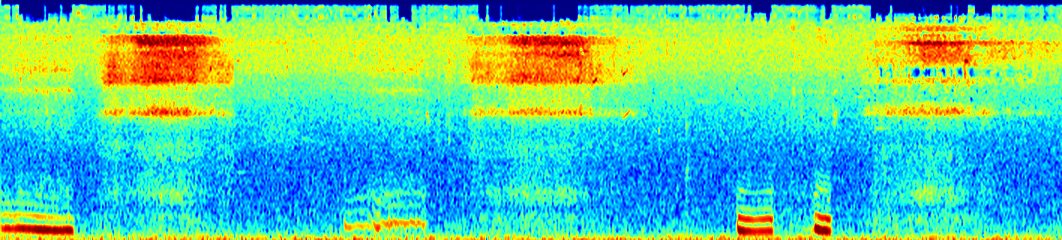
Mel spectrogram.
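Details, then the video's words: Puppy asleep and snoring, with airy whistling breaths returning roughly every four seconds above a deep steady drone, broken by brief high squeaks and a soft whine. "snoring puppy"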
